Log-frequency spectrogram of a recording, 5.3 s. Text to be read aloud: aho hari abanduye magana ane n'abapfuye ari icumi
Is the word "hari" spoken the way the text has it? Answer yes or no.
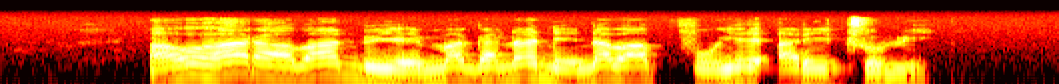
yes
